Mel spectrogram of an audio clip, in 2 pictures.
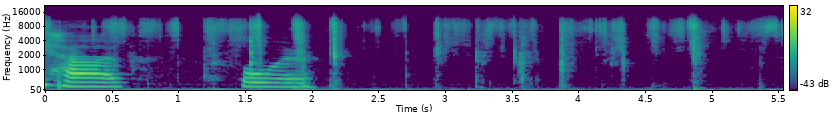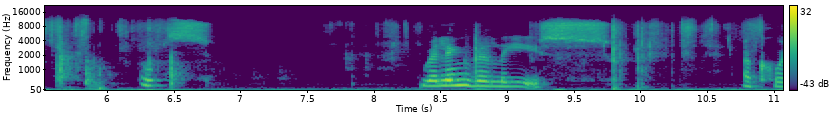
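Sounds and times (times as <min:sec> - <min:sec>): cards being shuffled: 0:00.0 - 0:06.6, 0:07.6 - 0:11.0.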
